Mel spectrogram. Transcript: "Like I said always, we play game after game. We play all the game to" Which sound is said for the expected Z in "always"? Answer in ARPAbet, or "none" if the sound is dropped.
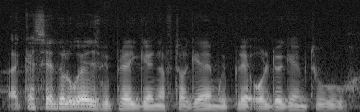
Z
